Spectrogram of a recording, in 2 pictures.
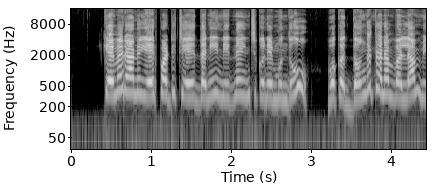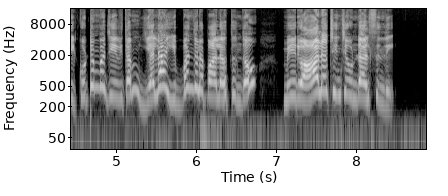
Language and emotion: Telugu, angry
